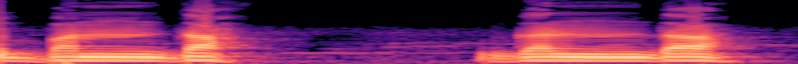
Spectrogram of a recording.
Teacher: ہائے مختفی اسے کہتے ہیں جس کی آواز الف کی طرح معلوم ہو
